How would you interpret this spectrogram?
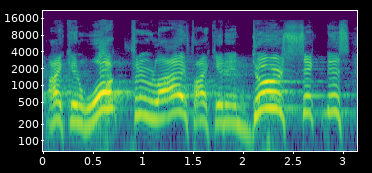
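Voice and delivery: loud, rising preacher's shout, slow and heavy; full force preaching. Acted. Preacher shouting to the congregation he fears no death. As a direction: proclaim it like a triumphant cry.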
